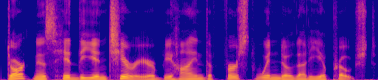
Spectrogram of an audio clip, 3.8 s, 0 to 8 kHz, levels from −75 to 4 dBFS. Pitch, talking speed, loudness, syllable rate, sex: 130 Hz, 175 wpm, -18 LUFS, 4.9 syllables/s, male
